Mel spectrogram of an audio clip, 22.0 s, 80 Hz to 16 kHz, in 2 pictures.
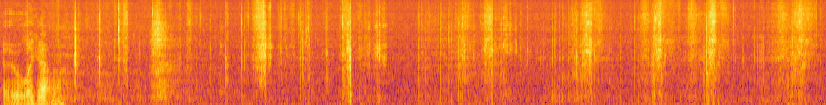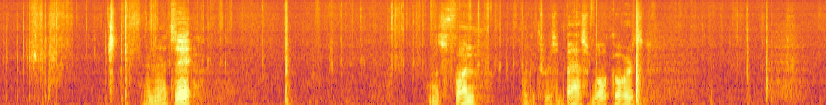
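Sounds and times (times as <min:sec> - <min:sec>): cards swishing and scraping: 0:00.9 - 0:01.8, 0:02.5 - 0:14.6, 0:15.2 - 0:19.7.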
